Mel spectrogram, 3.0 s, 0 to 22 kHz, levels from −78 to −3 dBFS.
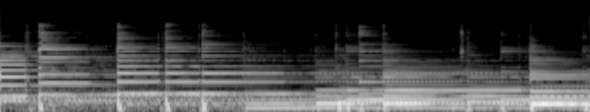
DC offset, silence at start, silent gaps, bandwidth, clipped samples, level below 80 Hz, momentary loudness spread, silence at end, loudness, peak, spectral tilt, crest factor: under 0.1%; 0 s; none; 10 kHz; under 0.1%; -42 dBFS; 7 LU; 0 s; -22 LUFS; -6 dBFS; -7 dB/octave; 14 dB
